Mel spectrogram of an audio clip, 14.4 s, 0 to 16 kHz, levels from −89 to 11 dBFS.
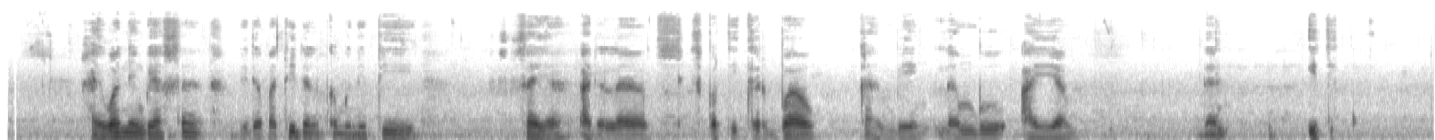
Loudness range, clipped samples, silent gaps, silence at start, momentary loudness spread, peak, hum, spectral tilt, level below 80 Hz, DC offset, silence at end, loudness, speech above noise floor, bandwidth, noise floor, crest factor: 7 LU; under 0.1%; none; 0.8 s; 20 LU; -4 dBFS; none; -7.5 dB/octave; -46 dBFS; under 0.1%; 0.8 s; -24 LUFS; 27 dB; 10.5 kHz; -51 dBFS; 22 dB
